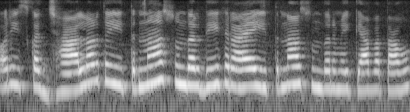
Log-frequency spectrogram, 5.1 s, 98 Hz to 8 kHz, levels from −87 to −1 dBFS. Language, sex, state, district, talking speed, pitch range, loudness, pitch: Hindi, female, Chhattisgarh, Raipur, 165 wpm, 245-290 Hz, -14 LUFS, 265 Hz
